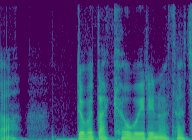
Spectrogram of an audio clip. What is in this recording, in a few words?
"cywir", Welsh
